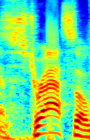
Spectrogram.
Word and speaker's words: Strassel: Strassel, like tassel.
